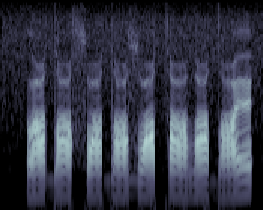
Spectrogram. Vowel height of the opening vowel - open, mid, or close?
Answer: mid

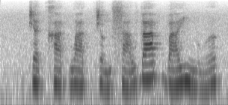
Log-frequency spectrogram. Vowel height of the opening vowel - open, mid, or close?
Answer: mid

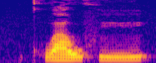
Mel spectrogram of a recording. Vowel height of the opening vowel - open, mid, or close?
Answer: open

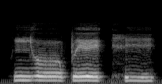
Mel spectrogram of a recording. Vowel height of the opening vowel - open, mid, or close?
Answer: mid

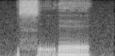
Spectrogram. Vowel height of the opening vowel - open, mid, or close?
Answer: mid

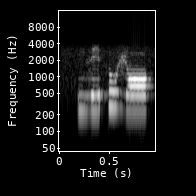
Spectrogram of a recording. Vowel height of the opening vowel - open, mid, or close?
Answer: close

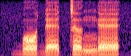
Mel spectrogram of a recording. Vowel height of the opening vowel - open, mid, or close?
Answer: mid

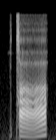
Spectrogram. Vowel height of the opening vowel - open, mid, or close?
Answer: open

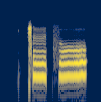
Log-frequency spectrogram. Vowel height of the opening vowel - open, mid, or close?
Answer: mid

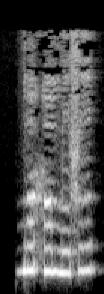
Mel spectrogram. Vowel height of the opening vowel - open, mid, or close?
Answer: close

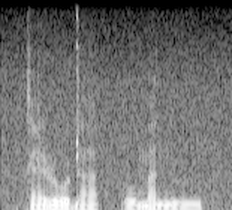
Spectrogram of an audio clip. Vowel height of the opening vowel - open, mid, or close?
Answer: open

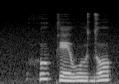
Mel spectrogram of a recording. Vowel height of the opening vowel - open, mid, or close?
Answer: close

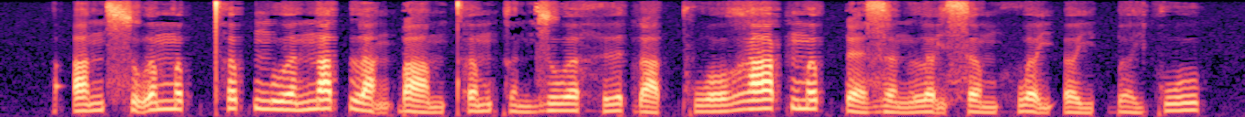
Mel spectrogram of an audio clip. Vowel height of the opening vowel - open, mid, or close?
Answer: open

